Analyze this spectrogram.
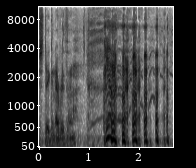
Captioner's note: laughing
